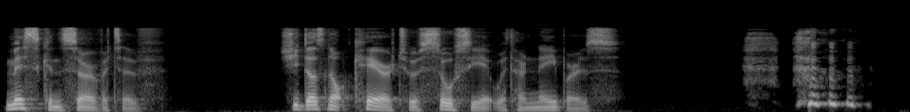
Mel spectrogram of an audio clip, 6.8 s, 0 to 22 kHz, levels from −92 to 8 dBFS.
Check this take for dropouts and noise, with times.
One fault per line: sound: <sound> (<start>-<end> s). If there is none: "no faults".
sound: laugh (5.6-6.6 s)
